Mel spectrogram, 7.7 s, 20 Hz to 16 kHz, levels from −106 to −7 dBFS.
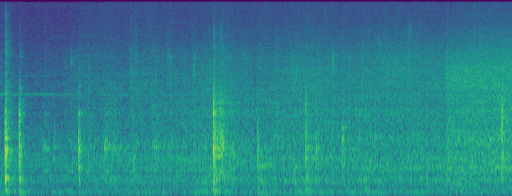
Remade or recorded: remade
